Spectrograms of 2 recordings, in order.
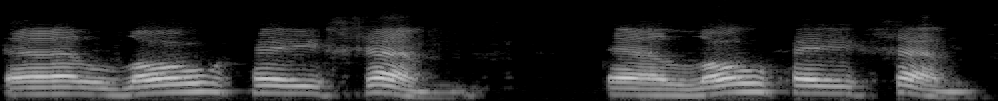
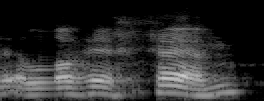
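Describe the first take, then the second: First: "Elohe Chem" very slowly, slight stress on "lo", main stress on "Chem"; secondary stress. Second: "Elohe Chem" with the main stress on "Chem"; final-syllable stress. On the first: Teacher demonstrates a secondary accent, "Elohe Chem" slow with stresses on "lo" and "Chem". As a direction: draw out "Elohe Chem", leaning lightly on "lo", fully on "Chem". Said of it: "There's a slight stress on lo, but the main stress is on the last word". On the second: Teacher shows a milra word, "Elohe Chem" stressed on "Chem". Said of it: "it's Milra, accent". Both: Shown as a demonstration.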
